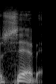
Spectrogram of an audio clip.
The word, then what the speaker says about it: Sib: My name is Joe Sib, S-I-B, people.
